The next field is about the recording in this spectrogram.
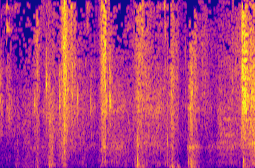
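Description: Running footsteps as Aragorn hurries to Boromir, who lies on the ground: a quick, uneven series of scuffing footfalls and light impacts, moderately loud, with no voices.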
